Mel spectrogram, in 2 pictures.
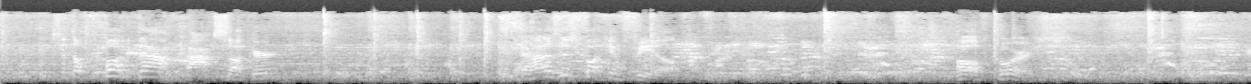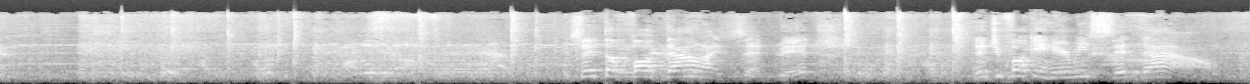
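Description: Punches and kicks land with sharp thuds and smacks, over and over.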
